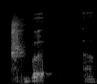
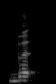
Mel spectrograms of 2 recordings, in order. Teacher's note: kalau nak berhenti bunyi be, dia mati dengan hamzah. Be, ujungnya hamzah, bunyi be. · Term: Qalqalah kubra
